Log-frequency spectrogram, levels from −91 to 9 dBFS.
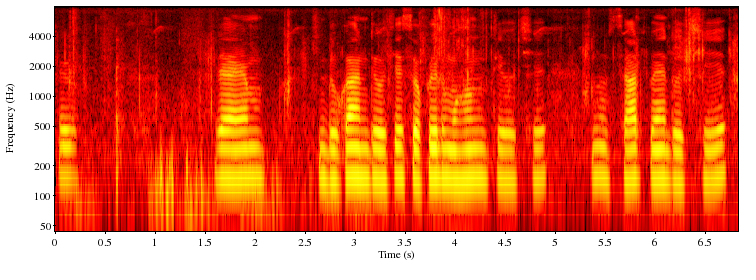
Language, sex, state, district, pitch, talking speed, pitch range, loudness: Odia, male, Odisha, Sambalpur, 150 Hz, 115 wpm, 145-150 Hz, -21 LUFS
